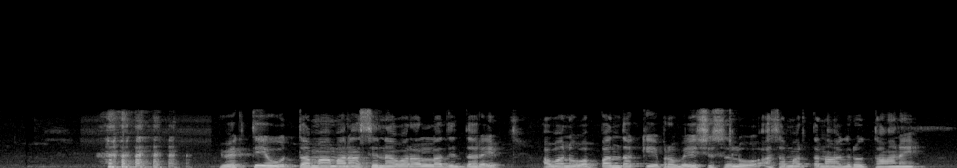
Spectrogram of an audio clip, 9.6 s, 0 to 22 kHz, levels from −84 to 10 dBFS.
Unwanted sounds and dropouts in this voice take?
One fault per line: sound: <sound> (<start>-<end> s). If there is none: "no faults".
sound: laugh (1.0-1.9 s)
